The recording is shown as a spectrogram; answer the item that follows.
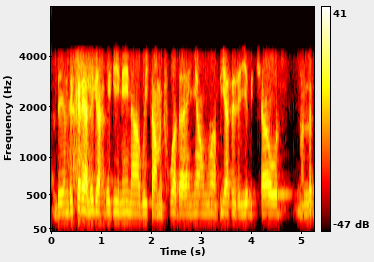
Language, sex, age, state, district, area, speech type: Dogri, male, 18-30, Jammu and Kashmir, Udhampur, rural, conversation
